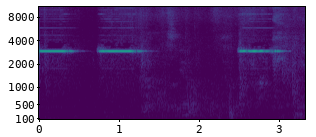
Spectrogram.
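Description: A fire alarm shrills in two long steady tones with a gap between them, then sounds again near the end, while people talk under and after it.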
